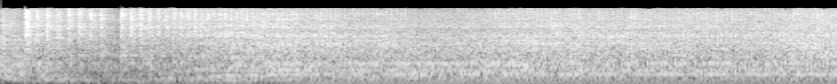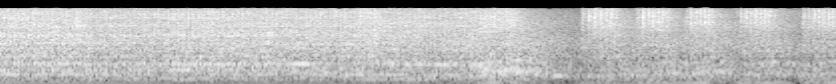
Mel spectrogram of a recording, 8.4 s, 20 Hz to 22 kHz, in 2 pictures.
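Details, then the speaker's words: Stihl BR600 two-stroke backpack blower after primer bulb replacement, new spark plug and air filter, and cleaned spark arrestor: steady, even drone with a clean rising whine and no surging or misfire. It runs smooth and healthy. "BR 600 primer bulb replacement spark plug air filter cleaned off the spark arrestor sounds like it's running pretty smooth"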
